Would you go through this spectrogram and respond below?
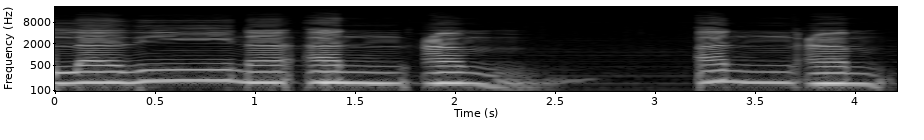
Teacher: tidak boleh ditahan tidak boleh didengungkan karena dia sifat asal izhar halqi adalah jelas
